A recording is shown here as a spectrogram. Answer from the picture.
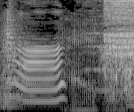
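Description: Wordless cartoon character voice: one drawn-out vocal sound that dips and then rises in pitch, lasting about a second. After a short low rumble, a louder, noisier sound builds near the end.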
